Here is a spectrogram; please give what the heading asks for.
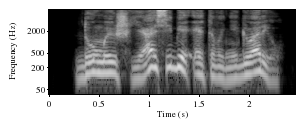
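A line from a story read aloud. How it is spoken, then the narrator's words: Growl. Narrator (Russian): рыкнул на друга Рун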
